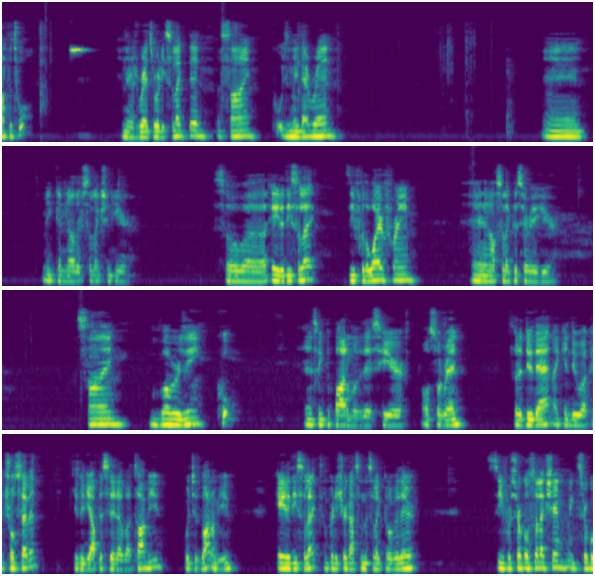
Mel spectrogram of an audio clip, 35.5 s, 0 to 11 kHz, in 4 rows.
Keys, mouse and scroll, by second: 0.8 right click, 3.4 click, 4.2 scroll down 2, 4.5 middle click, 5.3-5.9 scroll up 2, 6.2-6.5 scroll down 1, 7.0 KP_1, 7.8-8.5 scroll down 4, 10.2 shift+scroll up 1, 10.8 scroll up 3, 13.2 a, 14.0 z, 15.1 b, 19.0 click, 20.3 z, 20.9-21.6 scroll down 3, 22.5 middle click, 27.1 ctrl+KP_7, 31.0 a, 32.0-32.6 scroll up 3, 34.2 c.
